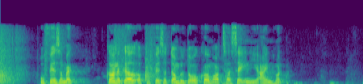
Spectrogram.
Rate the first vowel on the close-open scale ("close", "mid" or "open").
mid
